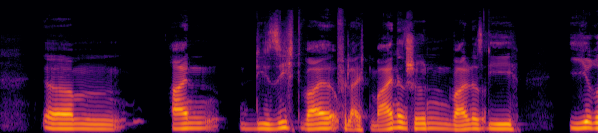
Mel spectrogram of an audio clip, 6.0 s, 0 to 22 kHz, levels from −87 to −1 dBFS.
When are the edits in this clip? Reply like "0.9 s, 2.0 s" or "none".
2.3 s, 3.4 s, 4.1 s, 4.8 s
